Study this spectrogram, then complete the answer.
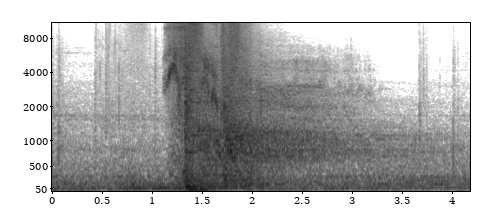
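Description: A fiery blast bursts with a loud whoosh and fades away.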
